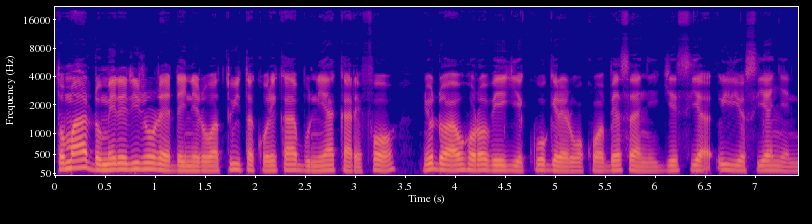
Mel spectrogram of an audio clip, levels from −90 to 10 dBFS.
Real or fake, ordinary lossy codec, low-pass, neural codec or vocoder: real; none; 19.8 kHz; none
